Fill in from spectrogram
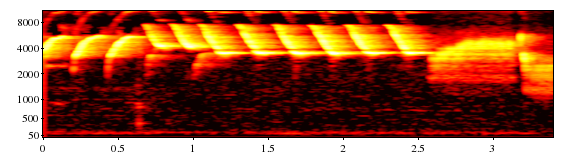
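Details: Canary singing, a master song meant to set silent, lazy canaries singing and rolling: a run of rising then falling slurred notes repeated about four per second, ending in a buzzy trill and a falling note.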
